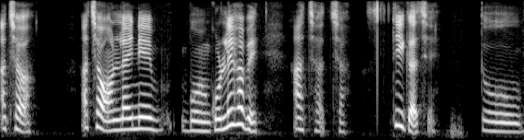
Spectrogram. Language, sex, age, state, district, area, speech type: Bengali, female, 30-45, West Bengal, Malda, rural, spontaneous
